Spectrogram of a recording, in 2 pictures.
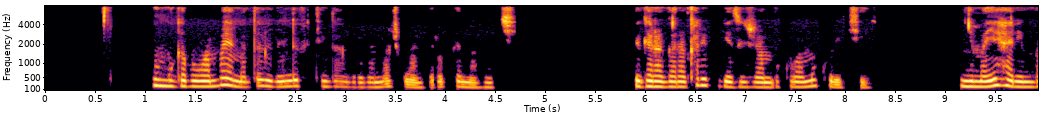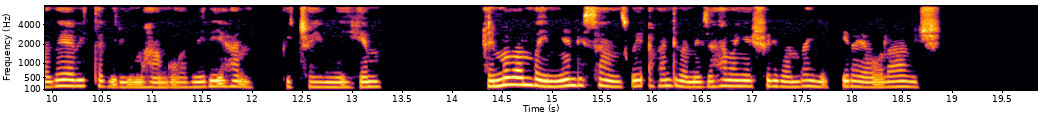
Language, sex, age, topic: Kinyarwanda, female, 25-35, education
